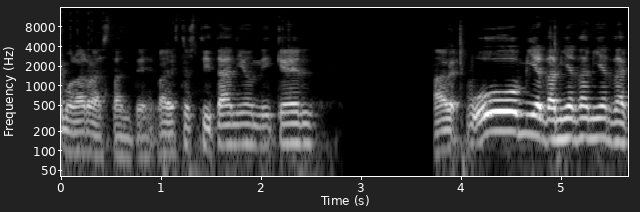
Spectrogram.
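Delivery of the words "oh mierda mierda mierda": high, loud startled curses; jolted by the attack; startled cursing. Real, not acted. Sudden crab attack.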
